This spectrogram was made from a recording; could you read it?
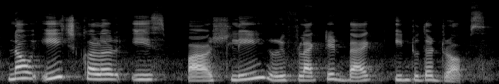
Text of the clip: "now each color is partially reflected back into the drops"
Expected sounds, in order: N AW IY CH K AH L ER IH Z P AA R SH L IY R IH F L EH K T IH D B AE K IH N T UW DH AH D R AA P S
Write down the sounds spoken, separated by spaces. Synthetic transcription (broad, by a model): N AW IY CH K AH L ER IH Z P AA R SH L IY R IH F L EH K T IH D B AE K IH N T UW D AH D R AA P S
